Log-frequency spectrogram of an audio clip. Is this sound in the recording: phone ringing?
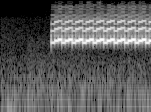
yes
